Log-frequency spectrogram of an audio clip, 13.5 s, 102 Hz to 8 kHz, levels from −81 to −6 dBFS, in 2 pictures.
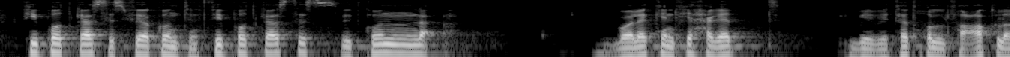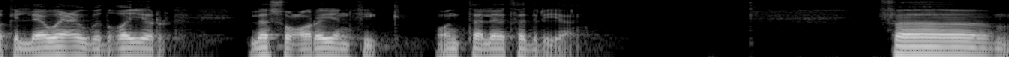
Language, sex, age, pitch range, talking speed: Arabic, male, 20-39, 100-120 Hz, 110 wpm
